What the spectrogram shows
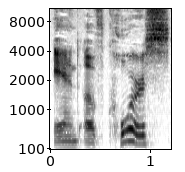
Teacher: make sure the intonation goes up to emphasize that we're talking about the main theme of this whole excerpt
